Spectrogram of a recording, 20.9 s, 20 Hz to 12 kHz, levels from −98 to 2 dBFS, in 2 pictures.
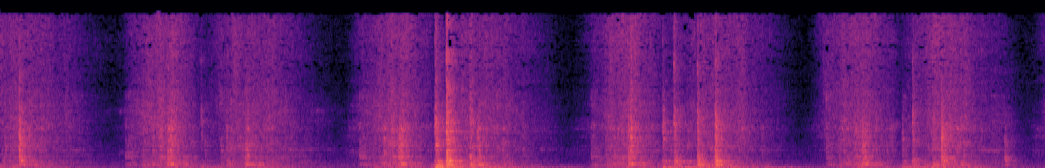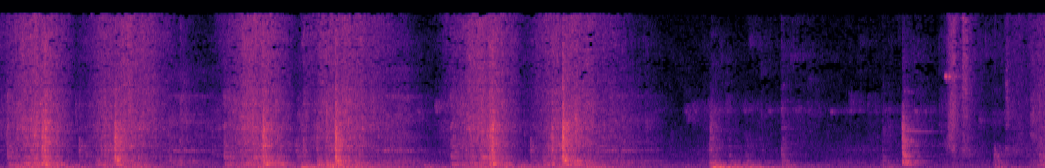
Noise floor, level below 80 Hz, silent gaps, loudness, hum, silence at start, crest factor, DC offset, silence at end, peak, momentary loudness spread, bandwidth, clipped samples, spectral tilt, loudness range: -61 dBFS; -54 dBFS; none; -38 LUFS; none; 0 s; 30 dB; under 0.1%; 0 s; -10 dBFS; 19 LU; 11.5 kHz; under 0.1%; -3.5 dB/octave; 10 LU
